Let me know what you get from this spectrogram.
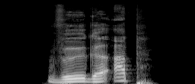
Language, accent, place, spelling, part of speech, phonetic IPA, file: German, Germany, Berlin, wöge ab, verb, [ˌvøːɡə ˈap], De-wöge ab.ogg
- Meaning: first/third-person singular subjunctive II of abwiegen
